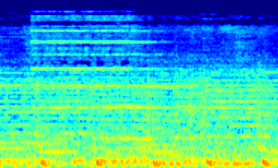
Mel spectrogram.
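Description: Buffalo Ascension video slot machine playing its electronic celebration music with ringing chimes as a retrigger awards five more free games, over a low repeating beat.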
